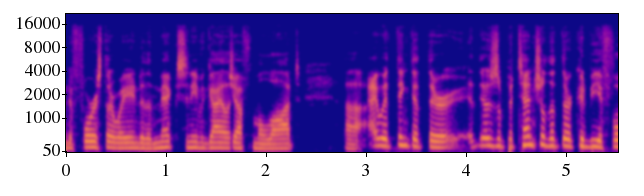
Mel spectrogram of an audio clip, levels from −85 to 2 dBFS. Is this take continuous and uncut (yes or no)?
no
